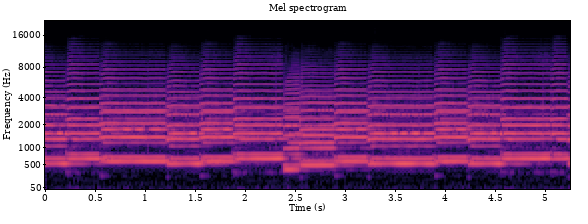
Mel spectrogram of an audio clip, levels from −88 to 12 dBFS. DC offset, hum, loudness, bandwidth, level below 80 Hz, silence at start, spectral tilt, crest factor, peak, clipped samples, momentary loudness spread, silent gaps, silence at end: under 0.1%; none; -24 LUFS; 16 kHz; -80 dBFS; 0 s; 2.5 dB/octave; 12 dB; -12 dBFS; under 0.1%; 1 LU; none; 0 s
